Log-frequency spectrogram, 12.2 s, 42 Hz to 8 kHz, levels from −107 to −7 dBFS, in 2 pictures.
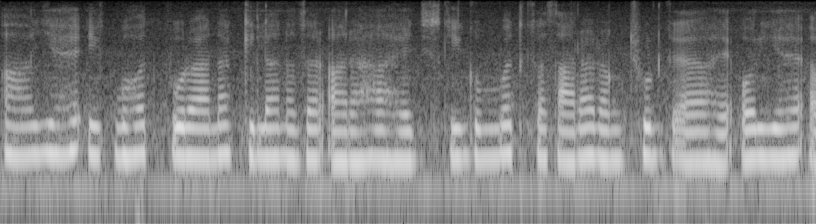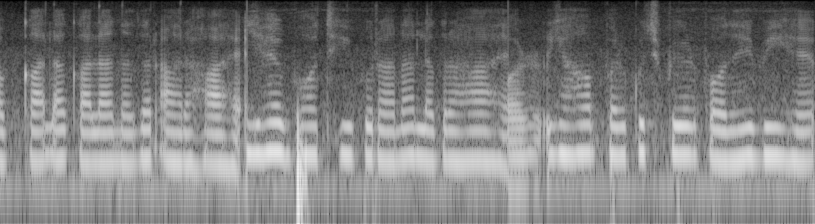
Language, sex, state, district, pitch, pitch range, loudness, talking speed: Hindi, female, Chhattisgarh, Kabirdham, 195 Hz, 185-205 Hz, -29 LUFS, 195 wpm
